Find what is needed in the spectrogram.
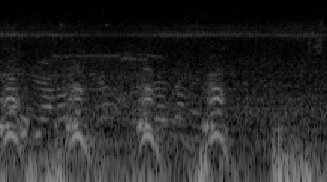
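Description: A dog whining in short, repeated cries that rise and fall in pitch, about two a second.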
